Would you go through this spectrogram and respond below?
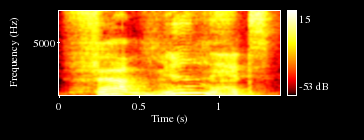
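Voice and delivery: incredulous. Real, not acted. Incredulous about dinner running late.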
